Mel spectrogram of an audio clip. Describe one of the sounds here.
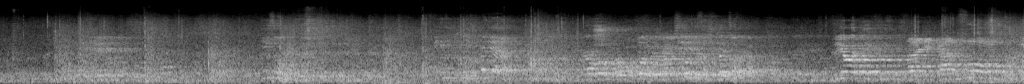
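Gloved fists thud against padding.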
